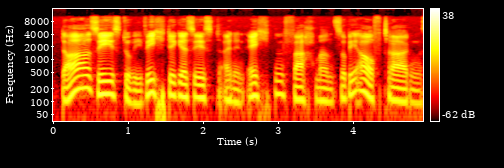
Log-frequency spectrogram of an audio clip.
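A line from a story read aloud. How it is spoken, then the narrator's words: Plain. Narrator (German): sagte Leo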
